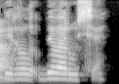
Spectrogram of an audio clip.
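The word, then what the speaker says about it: Беларусь: Беларуси, правильно? – Да. Я не из тех людей, которые топят за вот это правильное произношение названия.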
